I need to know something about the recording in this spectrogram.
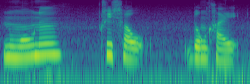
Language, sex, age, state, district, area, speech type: Bodo, female, 45-60, Assam, Chirang, rural, spontaneous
